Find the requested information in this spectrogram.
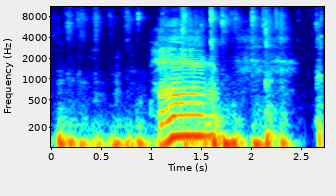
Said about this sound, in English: Typing it down. 1 second. Okay.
